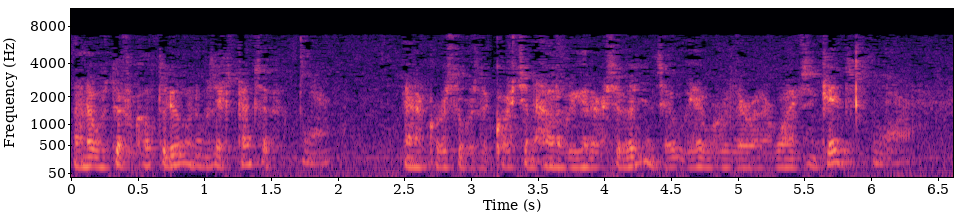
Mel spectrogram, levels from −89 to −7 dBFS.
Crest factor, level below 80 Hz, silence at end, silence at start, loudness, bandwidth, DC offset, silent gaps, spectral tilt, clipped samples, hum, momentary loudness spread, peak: 26 dB; -62 dBFS; 0 s; 0 s; -32 LUFS; 7.2 kHz; under 0.1%; none; -5 dB/octave; under 0.1%; none; 12 LU; -6 dBFS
